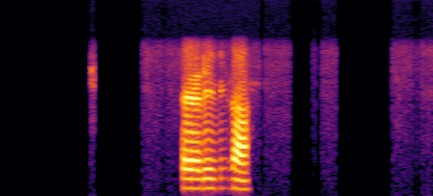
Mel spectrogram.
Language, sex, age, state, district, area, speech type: Dogri, male, 18-30, Jammu and Kashmir, Udhampur, rural, conversation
